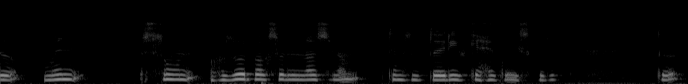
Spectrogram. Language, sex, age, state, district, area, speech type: Kashmiri, male, 18-30, Jammu and Kashmir, Kupwara, rural, spontaneous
